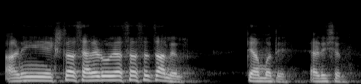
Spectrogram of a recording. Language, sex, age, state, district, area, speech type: Marathi, male, 30-45, Maharashtra, Raigad, rural, spontaneous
